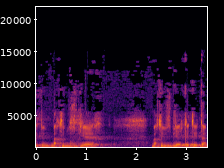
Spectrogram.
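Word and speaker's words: Bjerre: Bier, Martinus Bier. Bier, ça s'écrit B-J-E-2-R-E. Oui, ça se prononce I en danois, c'est du danois. Hein. C'est un J, mais ça se prononce I.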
